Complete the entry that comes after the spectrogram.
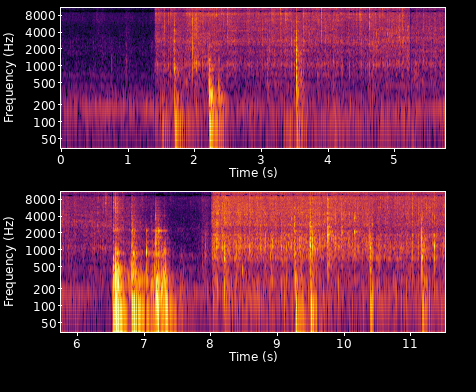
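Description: Chicken legs sizzling in hot oil in a frying pan, with knocks of metal kitchen tongs against the pan as the pieces are turned. The sizzle starts suddenly about a second and a half in, there is a heavier clatter around the middle, and after a brief dip the sizzling comes back louder.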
